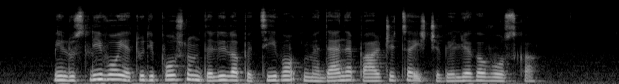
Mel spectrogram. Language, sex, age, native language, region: Slovenian, female, 30-49, Slovenian, Pomurje region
